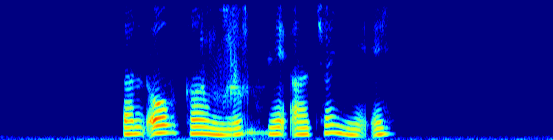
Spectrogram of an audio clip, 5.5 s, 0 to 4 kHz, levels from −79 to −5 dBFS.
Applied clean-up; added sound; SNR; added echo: neural diffusion model UNIVERSE++.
